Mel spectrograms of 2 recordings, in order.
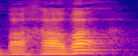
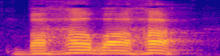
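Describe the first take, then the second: First: It ends on a plain vowel, no ha. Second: It ends with an extra breathy ha sound. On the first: The speaker calls it right. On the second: The speaker calls it wrong.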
